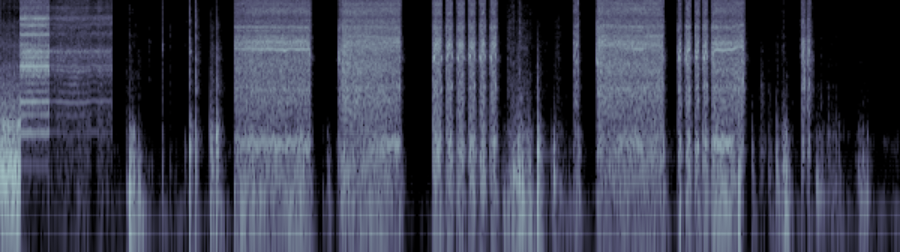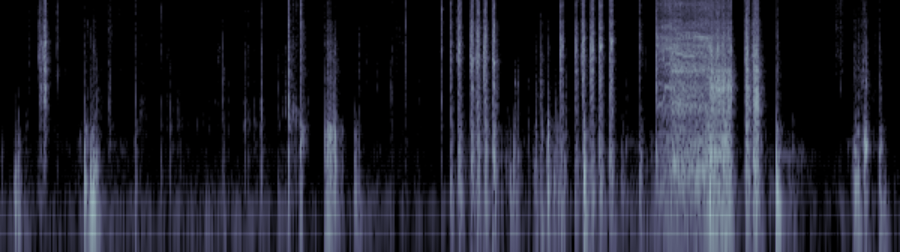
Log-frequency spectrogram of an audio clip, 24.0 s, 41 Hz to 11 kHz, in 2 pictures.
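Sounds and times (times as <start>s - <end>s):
cordless drill running: 3.1s - 6.5s, 8.0s - 9.9s, 20.8s - 21.8s.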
